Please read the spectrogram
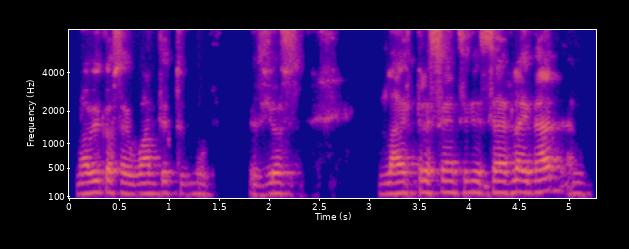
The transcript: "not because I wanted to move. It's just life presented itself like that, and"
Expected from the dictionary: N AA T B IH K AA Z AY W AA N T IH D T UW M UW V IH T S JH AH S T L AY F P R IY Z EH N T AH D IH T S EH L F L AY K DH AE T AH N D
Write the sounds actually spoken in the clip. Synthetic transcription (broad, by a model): N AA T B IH K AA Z AY W AA N T IH D T UW M UW V IH T S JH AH S T L AY F P R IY S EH N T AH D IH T S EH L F L AY K DH AE T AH N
